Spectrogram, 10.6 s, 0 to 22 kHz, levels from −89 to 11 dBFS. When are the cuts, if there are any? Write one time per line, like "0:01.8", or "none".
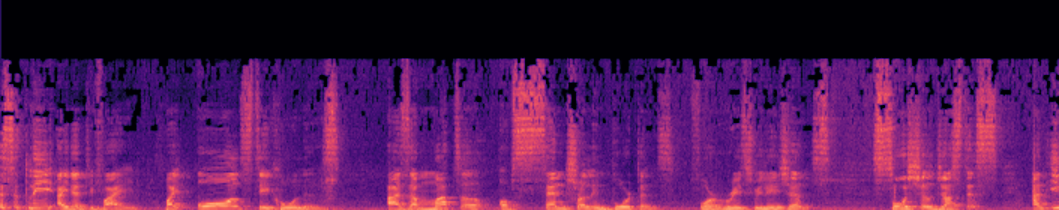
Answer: none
